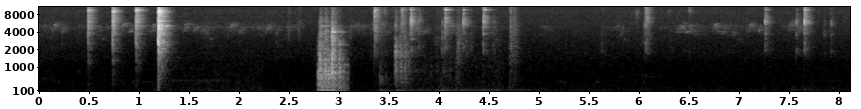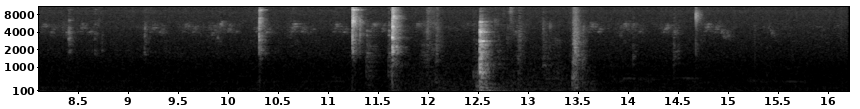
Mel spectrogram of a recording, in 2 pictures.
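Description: Small hammer tapping a corroded brake pipe fitting held in locking pliers to knock out the leftover stub of old pipe: four quick, sharp metallic taps in the first second or so. After that come scattered heavier knocks and metal clinks, the loudest about three seconds in and again near twelve and a half seconds.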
